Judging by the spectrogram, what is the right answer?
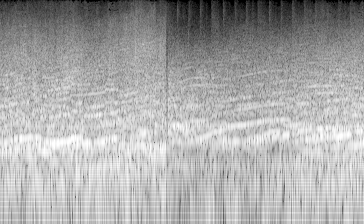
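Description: Race cars roaring in a racing video game, engines droning loudly and continuously as the pack speeds along, with a dense, unbroken high-pitched whine.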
